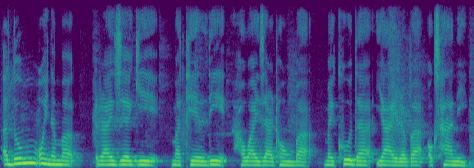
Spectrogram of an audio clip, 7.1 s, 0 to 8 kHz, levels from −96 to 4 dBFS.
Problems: background sounds at intervals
